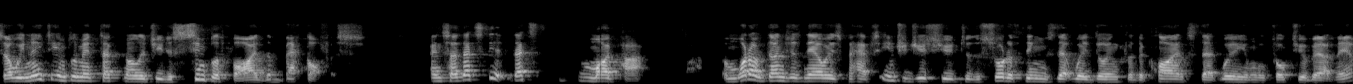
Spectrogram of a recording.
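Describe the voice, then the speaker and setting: This man talks at a moderate pace with an Australian accent and a fairly high pitch. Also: lively intonation. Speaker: fleet and mobility expert. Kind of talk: webinar presentation.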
